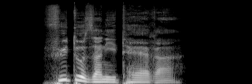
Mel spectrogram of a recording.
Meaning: inflection of phytosanitär: 1. strong/mixed nominative masculine singular 2. strong genitive/dative feminine singular 3. strong genitive plural
- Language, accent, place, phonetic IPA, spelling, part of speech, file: German, Germany, Berlin, [ˈfyːtozaniˌtɛːʁɐ], phytosanitärer, adjective, De-phytosanitärer.ogg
